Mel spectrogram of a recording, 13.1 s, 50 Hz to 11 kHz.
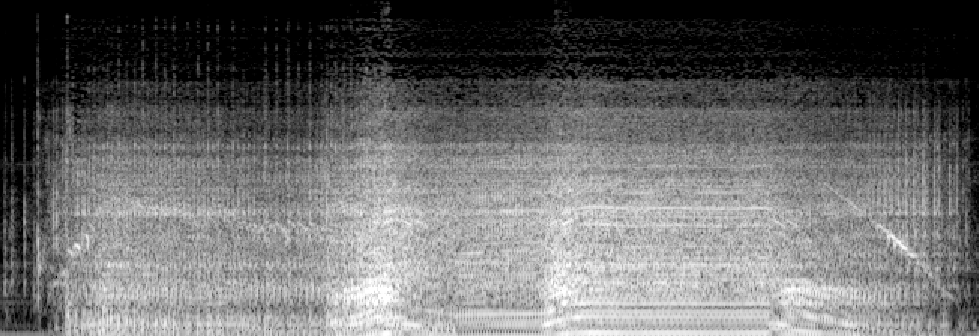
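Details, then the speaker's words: Champion 2000 W generator after new carburetor, stepper motor and pull rope, fresh gas and oil, oil sensor unplugged then replugged: catches after a few seconds of cranking and runs steadily with no misses or knocks; normal running. "that time I had it plugged up and it cranked up fine."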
